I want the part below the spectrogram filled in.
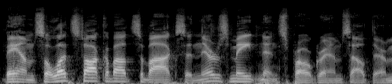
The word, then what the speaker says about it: Suboxone: Now, 6 years later, I have to take Suboxone.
